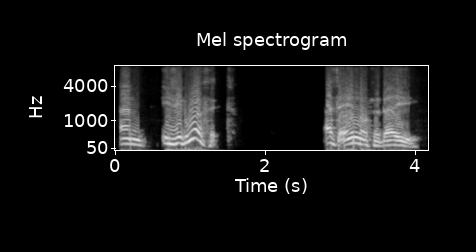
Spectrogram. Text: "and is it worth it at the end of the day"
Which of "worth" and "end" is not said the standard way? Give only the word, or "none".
none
